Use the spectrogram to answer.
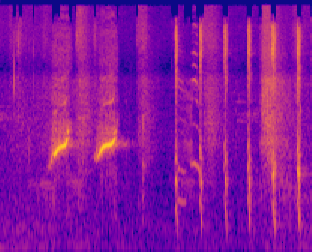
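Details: Indian ringneck parakeet giving two loud rising whistles, followed by a loose sequence of short clicks and brief chirps.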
